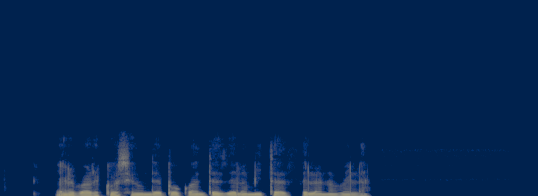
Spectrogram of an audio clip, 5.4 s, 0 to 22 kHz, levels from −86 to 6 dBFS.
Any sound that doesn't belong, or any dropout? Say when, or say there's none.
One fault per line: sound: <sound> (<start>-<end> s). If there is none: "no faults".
no faults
